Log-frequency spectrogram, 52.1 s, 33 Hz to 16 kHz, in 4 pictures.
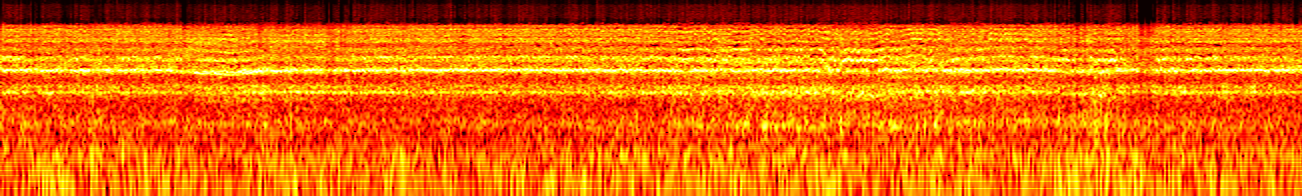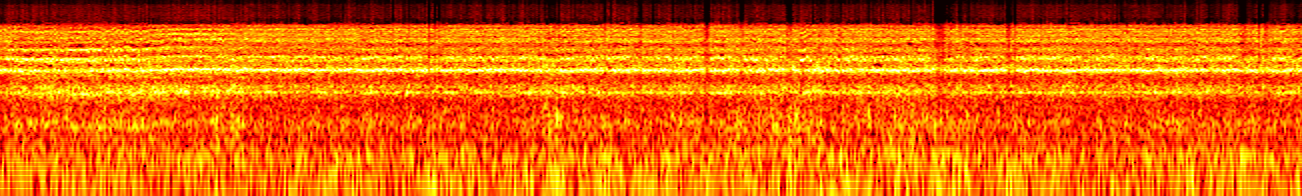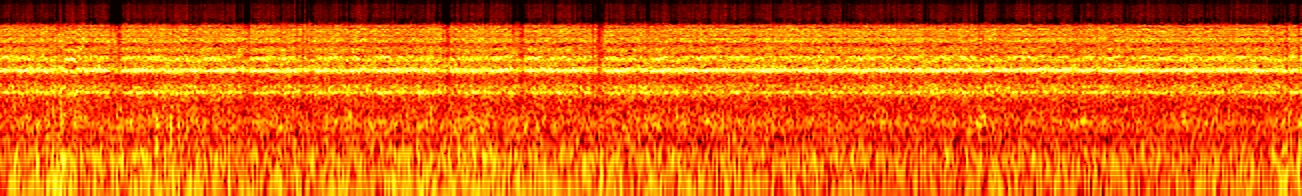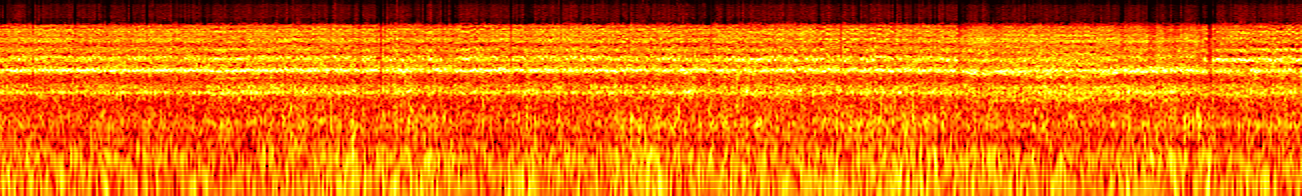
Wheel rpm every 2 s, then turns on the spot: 230, 220, 230, 220, 210, 230, 230, 220, 230, 230, 230, 240, 230, 230, 230, 230, 240, 230, 230, 230, 230, 230, 240, 230, 220, 220.
none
